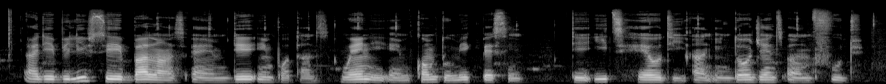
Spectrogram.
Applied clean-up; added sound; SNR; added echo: none; none; none; none.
